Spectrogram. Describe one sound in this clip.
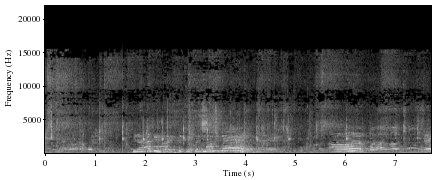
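Metal spoons scrape and clatter against a metal wok.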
